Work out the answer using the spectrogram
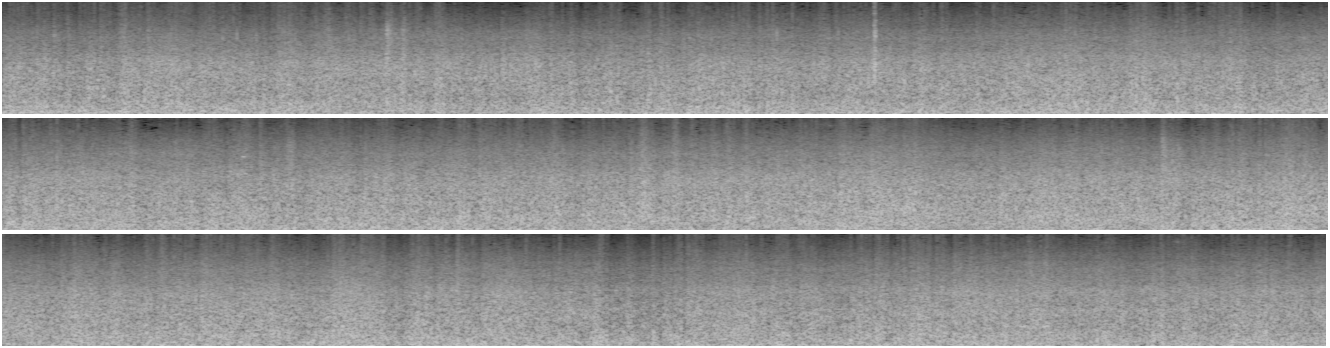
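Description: Express train running at speed, heard from an open coach window or door: a steady rush of wheel and rail noise mixed with wind on the microphone.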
